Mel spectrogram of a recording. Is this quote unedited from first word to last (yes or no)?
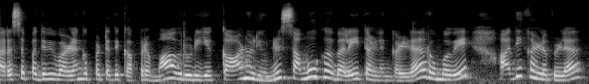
yes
